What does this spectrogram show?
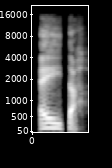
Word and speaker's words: eta: pada kata zat kemudian ada Eta eitah seperti pada kata merah nah ini me me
